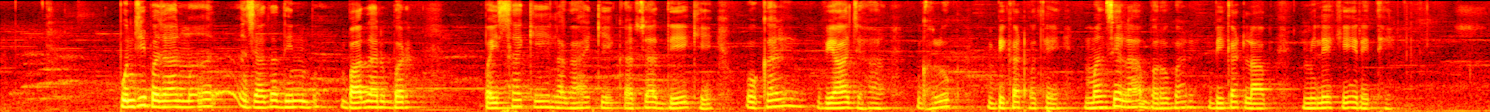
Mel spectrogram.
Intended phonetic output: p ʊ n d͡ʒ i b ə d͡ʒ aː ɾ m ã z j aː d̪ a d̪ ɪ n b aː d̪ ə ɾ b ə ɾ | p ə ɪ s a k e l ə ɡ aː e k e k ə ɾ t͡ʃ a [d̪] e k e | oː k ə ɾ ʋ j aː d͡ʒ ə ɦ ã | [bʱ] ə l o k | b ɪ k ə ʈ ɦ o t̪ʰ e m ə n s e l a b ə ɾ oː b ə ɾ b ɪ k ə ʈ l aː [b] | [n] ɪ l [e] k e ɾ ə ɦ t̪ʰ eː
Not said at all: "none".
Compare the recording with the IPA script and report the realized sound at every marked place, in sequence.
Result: d̪, ɡʱ, b, m, e

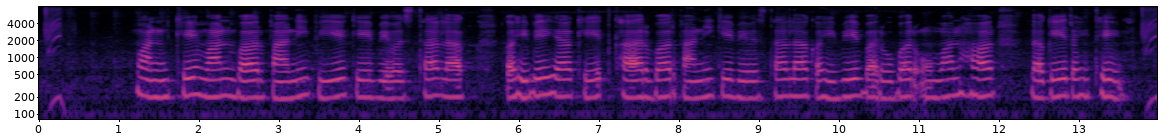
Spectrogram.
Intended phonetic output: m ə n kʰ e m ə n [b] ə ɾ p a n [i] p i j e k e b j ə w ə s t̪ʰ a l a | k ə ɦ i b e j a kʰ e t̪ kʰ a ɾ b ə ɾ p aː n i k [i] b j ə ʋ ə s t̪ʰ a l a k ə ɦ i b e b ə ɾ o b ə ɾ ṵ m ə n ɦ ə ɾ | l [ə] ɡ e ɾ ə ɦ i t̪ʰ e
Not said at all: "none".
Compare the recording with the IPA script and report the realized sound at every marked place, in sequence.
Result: b, i, e, ə

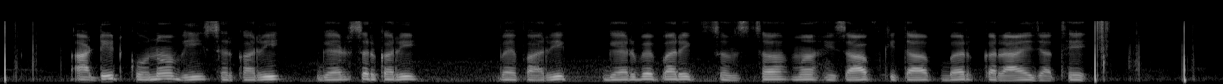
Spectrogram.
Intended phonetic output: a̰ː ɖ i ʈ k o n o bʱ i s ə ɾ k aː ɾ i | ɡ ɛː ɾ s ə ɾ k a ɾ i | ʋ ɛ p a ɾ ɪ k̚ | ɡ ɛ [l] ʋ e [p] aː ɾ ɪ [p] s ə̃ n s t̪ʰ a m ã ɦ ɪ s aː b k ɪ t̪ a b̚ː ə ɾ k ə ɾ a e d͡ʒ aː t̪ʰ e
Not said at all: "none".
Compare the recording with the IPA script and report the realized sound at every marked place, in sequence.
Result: ɾ, p, k

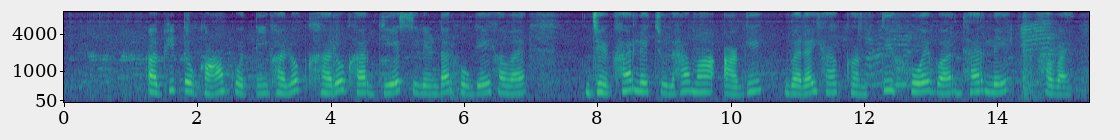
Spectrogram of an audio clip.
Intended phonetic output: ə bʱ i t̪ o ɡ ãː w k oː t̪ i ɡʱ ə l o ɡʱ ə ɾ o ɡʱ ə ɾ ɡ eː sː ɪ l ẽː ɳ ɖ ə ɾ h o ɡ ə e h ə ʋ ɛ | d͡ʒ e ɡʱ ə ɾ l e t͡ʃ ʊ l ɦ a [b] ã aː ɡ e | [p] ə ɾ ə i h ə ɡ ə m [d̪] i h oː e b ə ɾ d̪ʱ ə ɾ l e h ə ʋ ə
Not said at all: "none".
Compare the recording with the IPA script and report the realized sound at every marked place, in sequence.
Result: m, b, t̪

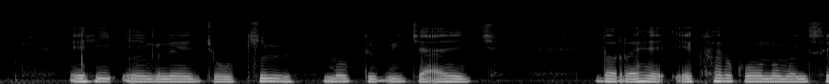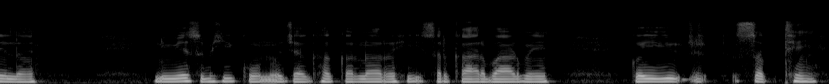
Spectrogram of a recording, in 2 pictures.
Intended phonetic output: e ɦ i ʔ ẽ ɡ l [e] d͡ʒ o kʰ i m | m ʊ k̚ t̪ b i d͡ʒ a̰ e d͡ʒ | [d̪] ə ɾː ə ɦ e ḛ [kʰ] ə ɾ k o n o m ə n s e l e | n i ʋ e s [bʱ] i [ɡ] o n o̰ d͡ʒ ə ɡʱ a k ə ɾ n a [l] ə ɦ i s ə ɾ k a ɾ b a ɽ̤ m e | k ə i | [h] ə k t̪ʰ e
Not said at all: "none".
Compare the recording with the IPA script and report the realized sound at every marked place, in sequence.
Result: e, d̪, kʰ, bʱ, k, ɾ, s

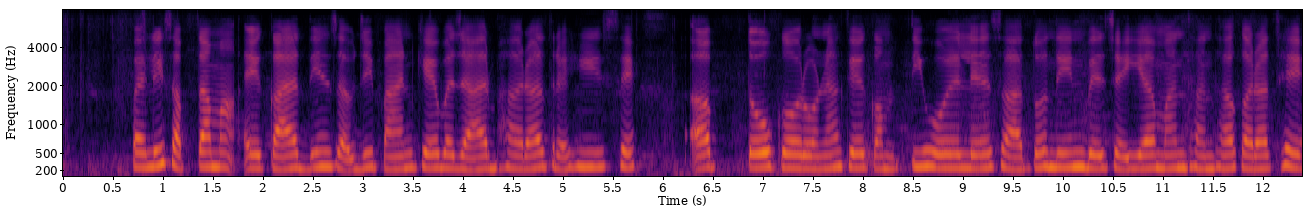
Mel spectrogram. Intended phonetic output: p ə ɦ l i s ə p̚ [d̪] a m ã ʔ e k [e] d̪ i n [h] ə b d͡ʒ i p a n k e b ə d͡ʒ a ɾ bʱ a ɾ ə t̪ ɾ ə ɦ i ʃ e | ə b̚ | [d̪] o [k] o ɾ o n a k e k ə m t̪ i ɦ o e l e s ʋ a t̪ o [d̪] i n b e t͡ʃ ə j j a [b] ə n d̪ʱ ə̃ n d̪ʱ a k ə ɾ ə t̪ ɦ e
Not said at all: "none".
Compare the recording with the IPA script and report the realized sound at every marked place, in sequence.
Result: t̪, a, s, t̪, k, d̪, m

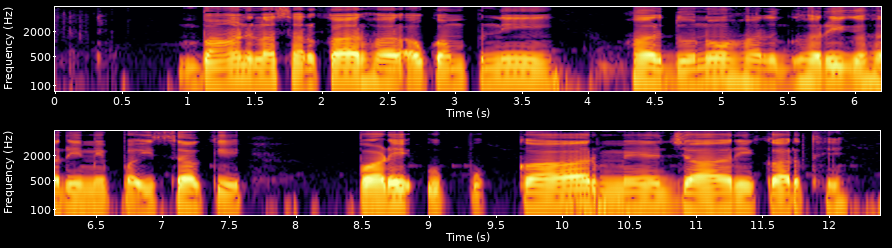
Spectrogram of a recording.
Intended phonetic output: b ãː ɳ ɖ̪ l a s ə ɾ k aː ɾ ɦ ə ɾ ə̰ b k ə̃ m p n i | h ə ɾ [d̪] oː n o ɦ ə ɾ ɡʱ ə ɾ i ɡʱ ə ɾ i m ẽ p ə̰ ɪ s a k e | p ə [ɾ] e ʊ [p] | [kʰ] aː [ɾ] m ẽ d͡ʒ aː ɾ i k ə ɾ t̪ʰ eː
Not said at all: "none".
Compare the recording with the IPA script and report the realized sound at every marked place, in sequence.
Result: d̪, ɽ, p, k, ɾ

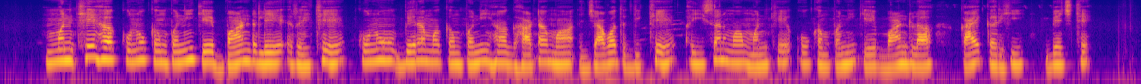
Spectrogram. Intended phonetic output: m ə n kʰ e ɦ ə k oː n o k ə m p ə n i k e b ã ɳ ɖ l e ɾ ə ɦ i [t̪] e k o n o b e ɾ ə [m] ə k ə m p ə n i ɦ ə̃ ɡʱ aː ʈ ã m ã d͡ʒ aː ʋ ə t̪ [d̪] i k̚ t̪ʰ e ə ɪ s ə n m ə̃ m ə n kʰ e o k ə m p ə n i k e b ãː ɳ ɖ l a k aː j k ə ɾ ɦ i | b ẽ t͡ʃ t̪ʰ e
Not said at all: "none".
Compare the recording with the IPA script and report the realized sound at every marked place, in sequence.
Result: t̪ʰ, m, d̪

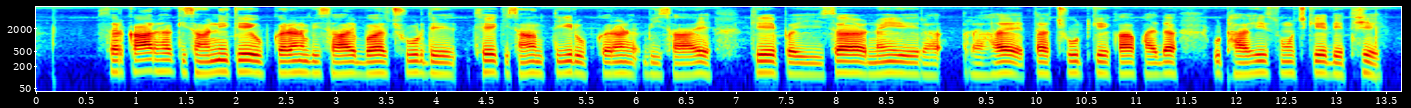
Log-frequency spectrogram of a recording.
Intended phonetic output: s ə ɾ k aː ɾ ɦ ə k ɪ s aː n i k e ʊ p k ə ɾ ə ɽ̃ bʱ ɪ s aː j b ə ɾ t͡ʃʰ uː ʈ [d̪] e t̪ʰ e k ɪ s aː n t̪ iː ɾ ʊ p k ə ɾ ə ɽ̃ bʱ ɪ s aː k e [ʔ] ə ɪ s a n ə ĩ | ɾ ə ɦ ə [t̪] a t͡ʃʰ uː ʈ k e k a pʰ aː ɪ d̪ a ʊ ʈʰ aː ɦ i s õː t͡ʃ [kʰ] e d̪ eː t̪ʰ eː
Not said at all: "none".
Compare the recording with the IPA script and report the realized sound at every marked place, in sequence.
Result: d̪, p, t̪, k

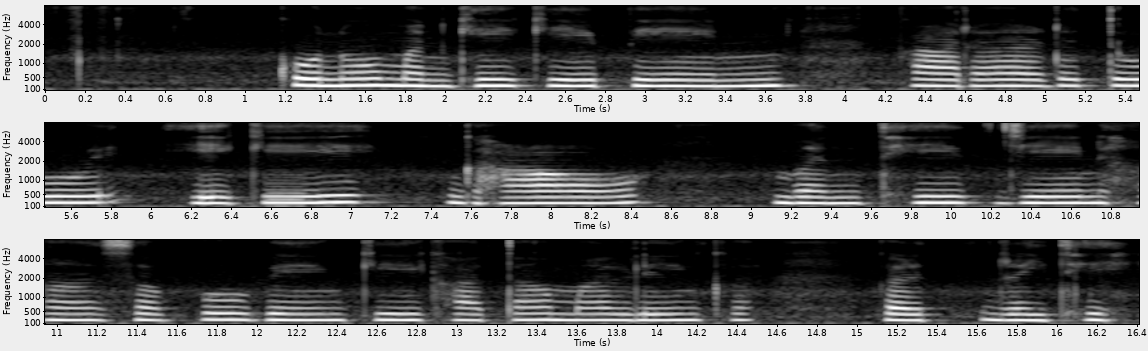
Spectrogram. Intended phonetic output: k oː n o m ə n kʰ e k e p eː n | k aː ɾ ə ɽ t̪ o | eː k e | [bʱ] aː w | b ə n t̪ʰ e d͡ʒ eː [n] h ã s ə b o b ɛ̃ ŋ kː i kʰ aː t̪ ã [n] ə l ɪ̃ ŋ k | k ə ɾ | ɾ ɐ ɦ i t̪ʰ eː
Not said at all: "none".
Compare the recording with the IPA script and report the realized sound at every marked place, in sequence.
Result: ɡʱ, n, m

